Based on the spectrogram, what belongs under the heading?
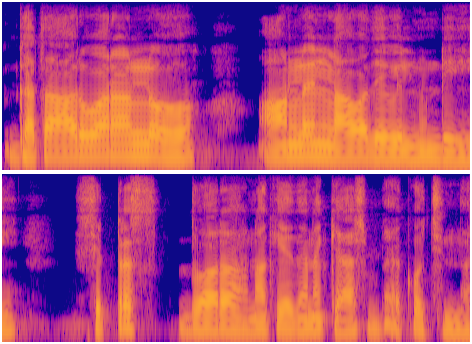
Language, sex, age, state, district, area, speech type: Telugu, male, 30-45, Andhra Pradesh, Vizianagaram, rural, read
